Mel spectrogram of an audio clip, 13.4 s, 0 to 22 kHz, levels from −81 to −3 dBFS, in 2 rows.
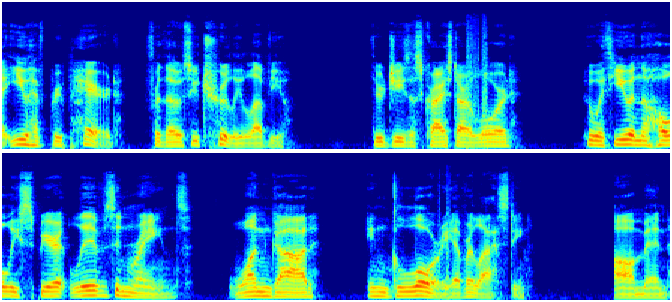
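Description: A speech recording with loose connector crackle in two irregular bursts, at 4.64 to 4.85 s and 11.04 to 11.15 s, where a worn contact intermittently chops the signal.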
